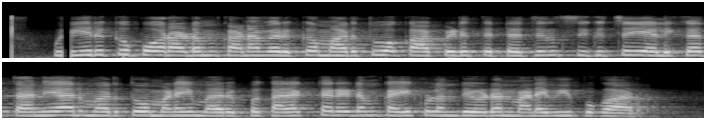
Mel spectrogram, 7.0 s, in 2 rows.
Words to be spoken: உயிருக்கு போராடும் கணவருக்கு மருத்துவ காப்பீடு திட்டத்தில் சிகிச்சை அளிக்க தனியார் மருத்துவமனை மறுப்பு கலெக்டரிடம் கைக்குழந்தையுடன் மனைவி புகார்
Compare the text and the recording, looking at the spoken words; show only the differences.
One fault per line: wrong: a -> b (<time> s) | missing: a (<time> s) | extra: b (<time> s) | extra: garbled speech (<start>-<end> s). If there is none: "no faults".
no faults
